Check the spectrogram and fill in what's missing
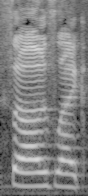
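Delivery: usual speaking voice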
